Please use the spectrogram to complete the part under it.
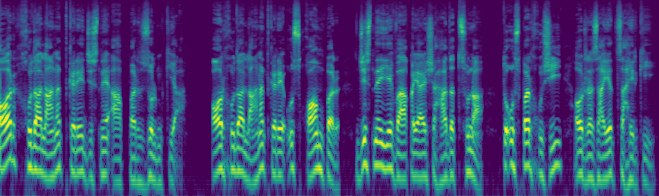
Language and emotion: Urdu, neutral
